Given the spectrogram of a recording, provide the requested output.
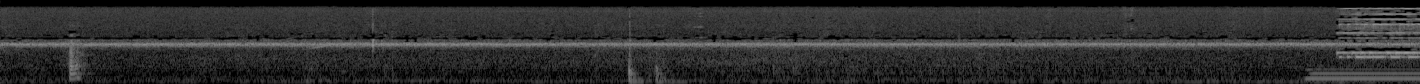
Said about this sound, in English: That'll be the phone.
